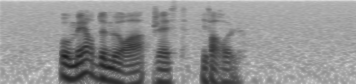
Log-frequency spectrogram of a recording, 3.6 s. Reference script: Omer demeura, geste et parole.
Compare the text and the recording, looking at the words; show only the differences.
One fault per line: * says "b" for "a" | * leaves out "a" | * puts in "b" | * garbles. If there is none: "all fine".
all fine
